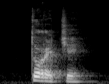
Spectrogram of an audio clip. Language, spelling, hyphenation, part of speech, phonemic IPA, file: Dutch, torretje, tor‧re‧tje, noun, /tɔ.rə.tjə/, Nl-torretje.ogg
- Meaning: diminutive of tor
